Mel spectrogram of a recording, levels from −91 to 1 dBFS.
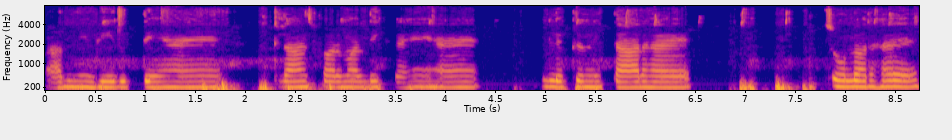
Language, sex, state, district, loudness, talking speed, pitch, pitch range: Hindi, female, Bihar, Purnia, -24 LUFS, 90 wpm, 195 Hz, 190-200 Hz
